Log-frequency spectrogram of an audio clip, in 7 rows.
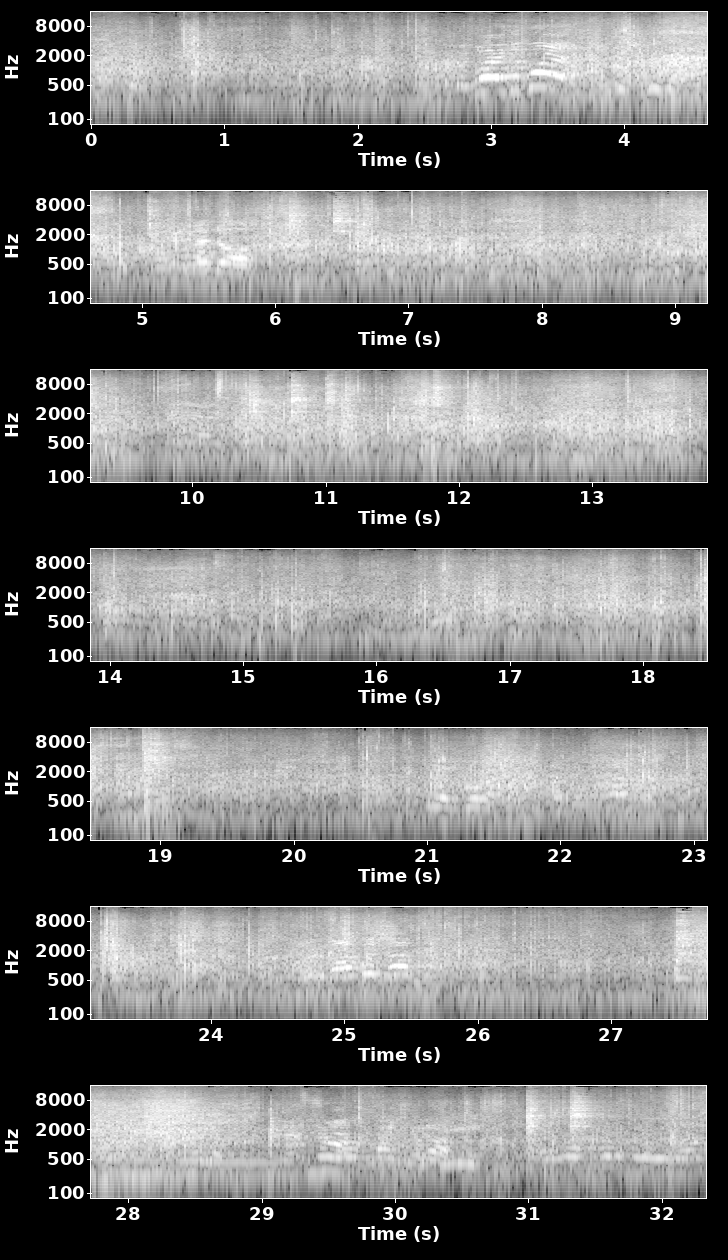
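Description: Ice skate blades scraping and carving on the ice throughout, with sharp clicks and knocks of hockey sticks on the puck and ice. Players' voices call out briefly a few times, about three seconds in, near 25 seconds and near the end.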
